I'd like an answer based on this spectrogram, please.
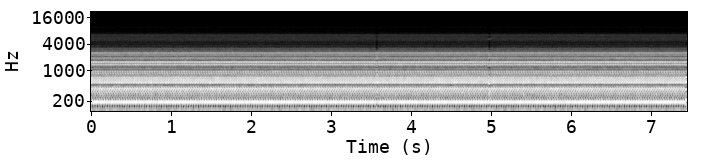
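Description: Loud, steady, rapid mechanical buzzing from an MRI scanner running a T1 axial sequence, about 150 pulses a minute.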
